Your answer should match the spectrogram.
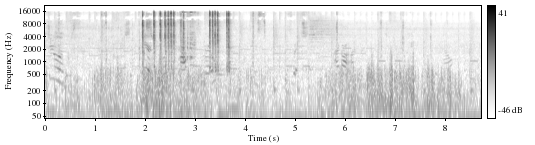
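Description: Coin-operated fish-food dispenser's metal crank being turned, its mechanism ratcheting in a run of clicks about two seconds in and another shorter run about a second later.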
